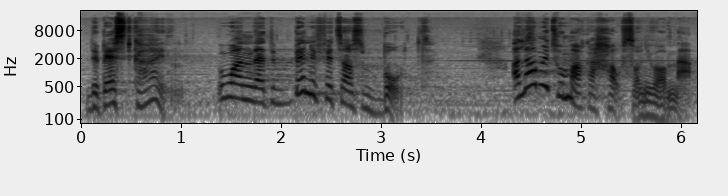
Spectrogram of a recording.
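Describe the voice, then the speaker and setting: An actress voicing a shady, vain, self-assured underworld information broker in a video game, with a smooth-talking manner. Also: female voice, mid-range voice, huge pitch swings, measured pace, in a large hall, exaggerated voice. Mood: scheming, persuasive. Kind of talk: video game character dialogue.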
